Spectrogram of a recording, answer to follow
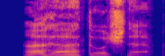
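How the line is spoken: Sad smirk. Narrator (Russian): печально ухмыльнулся Генка

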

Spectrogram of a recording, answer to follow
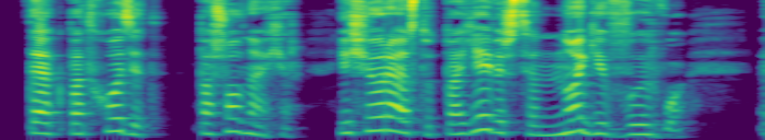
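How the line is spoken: Angry bark. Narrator (Russian): Рявкнул Женя

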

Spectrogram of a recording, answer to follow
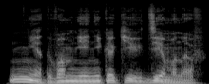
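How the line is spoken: Muttered through teeth. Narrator (Russian): процедил Меркулов

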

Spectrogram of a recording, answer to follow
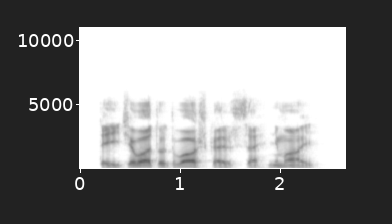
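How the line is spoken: Menacing question. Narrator (Russian): грозно вопросил старший техник

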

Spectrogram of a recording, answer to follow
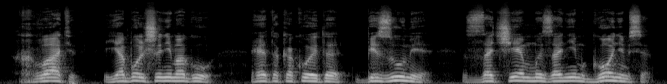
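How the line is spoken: Breathless wheeze. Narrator (Russian): прохрипел догнавший его Иван Бабылев

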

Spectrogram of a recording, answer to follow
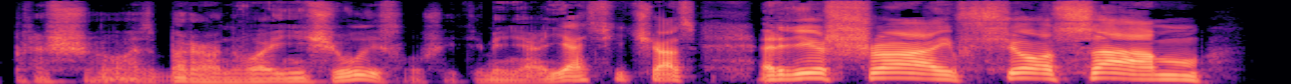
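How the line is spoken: Growl. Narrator (Russian): прорычал Маляриус Войнич

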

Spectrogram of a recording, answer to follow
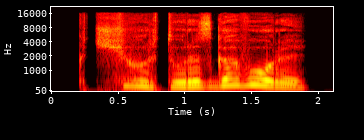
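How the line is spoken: Hoarse reply. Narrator (Russian): хрипло ответила

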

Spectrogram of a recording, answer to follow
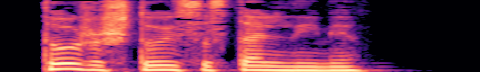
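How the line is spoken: Gloomy reply. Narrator (Russian): мрачно ответил за жену Рик

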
